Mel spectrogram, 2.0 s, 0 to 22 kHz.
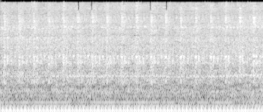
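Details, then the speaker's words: Mercedes 190E 2.3 16v Cosworth Evo with FuelTech: rough, lumpy idle with steady fast top-end ticking; one cylinder not firing, owner suspects needing forged piston and rod; timing chain is good. "We are missing a cylinder here. Now the project is more complicated."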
